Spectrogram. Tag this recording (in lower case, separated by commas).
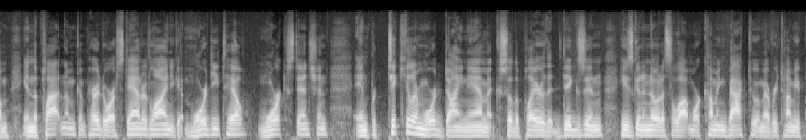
speech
